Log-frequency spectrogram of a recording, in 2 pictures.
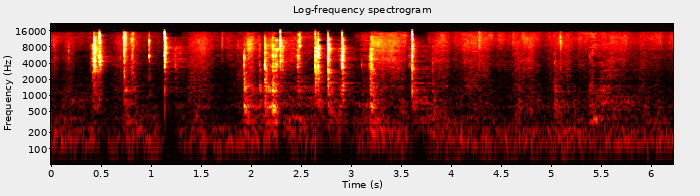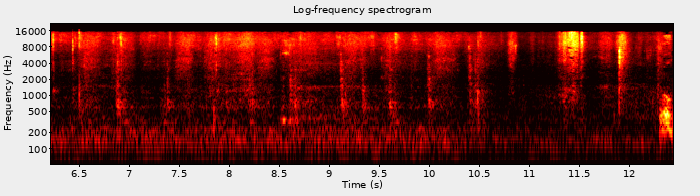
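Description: A ratchet tightens a long sway bar bolt on a 1966 Pontiac Tempest, giving a quiet, steady run of rapid clicks with a few louder knocks.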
